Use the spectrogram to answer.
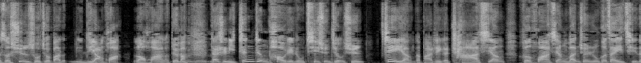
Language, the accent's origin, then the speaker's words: Chinese; Beijing, China; 这个我北京人代表我们北京的这个朋友们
